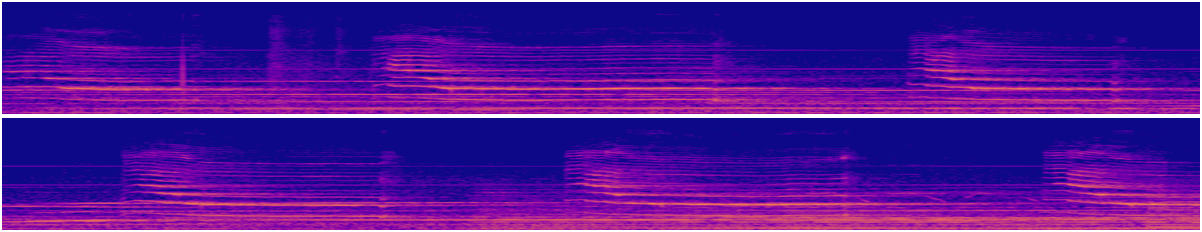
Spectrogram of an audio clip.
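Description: A black cat meows repeatedly in a graveyard at night. It gives a series of drawn-out, tonal cries with clear gaps between them, and each one falls in pitch. The cries are moderately loud and heard alone, with no speech.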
